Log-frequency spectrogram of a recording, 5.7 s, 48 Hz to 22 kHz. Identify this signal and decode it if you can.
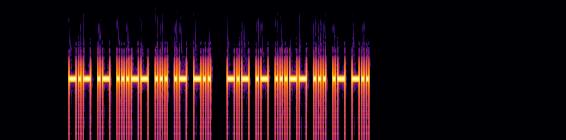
Morse code, heard as a keyed tone, about 49 wpm, 700 Hz. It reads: KA3SAD KA3SAD
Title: USA Call Signs Repeated 2x 50wpm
